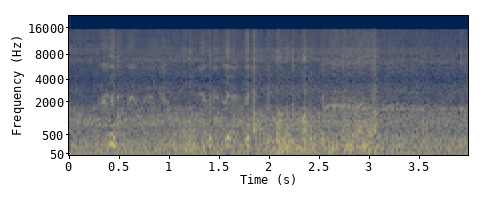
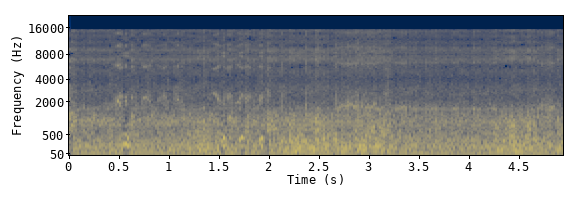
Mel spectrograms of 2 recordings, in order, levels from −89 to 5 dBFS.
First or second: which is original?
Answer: second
